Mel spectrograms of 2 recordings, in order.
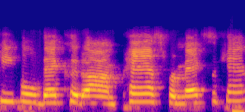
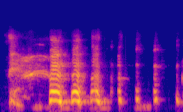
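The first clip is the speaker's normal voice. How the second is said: a real drawn-out laugh; long playful chuckle; teasing laugh; 5 semitones higher than usual. Real, not acted. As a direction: laugh off the joke. Teasing viewer about being high yellow.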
